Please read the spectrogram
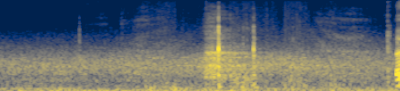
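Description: Steady outdoor background noise, with one short, sharp sound about two seconds in.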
